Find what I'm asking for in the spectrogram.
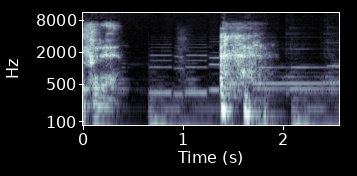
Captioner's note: laughs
